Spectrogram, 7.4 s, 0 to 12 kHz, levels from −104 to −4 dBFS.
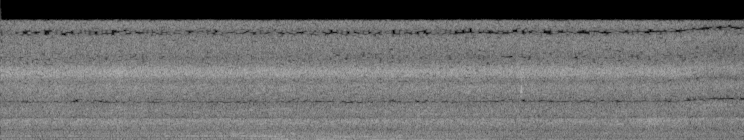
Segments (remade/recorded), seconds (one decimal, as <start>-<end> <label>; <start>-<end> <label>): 0.0-7.4 recorded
